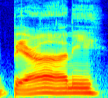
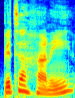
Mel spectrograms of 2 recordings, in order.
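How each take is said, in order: First: The two words are slurred into one word. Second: Both words are pronounced clearly and separately. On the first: "they slur it" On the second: "Instead of saying "bitter honey""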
